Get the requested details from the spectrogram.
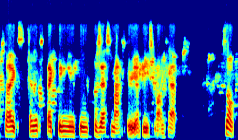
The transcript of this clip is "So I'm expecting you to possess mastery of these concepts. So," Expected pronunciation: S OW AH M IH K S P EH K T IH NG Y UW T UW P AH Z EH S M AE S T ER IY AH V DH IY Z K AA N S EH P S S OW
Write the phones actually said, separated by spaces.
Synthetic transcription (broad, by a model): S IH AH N IH K S P EH K T IH NG Y UW T UW P AH Z EH S M AE S T ER IY AH V DH IY Z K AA N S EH P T S OW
